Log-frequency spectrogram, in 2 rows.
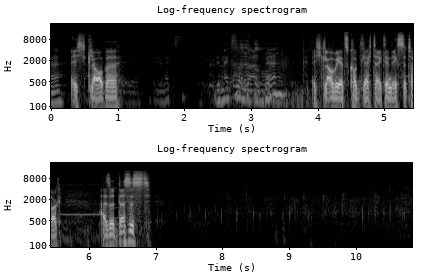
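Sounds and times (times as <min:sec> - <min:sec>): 
speech: 0:00.0 - 0:01.1, 0:02.5 - 0:07.0
audience applause: 0:06.2 - 0:10.8.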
